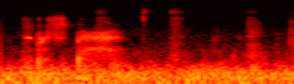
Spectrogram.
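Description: Faint whispering: a few short breathy bursts in the first second, over a low steady rumble.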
